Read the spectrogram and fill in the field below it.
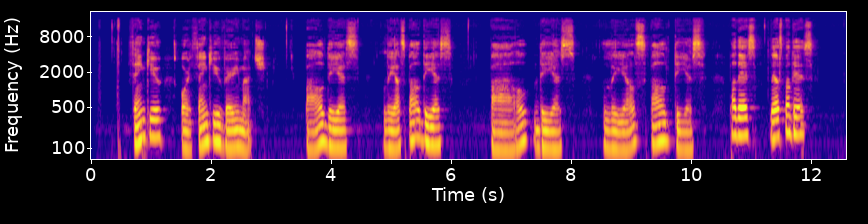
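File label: Thank you Thank you very much, Latvian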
